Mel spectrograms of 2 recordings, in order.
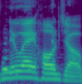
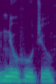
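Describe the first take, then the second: First: The surname sounds like 'Hojo'. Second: The surname sounds like 'Huju'. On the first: This is the proper name. The speaker calls it right. "It's Nue Hojo" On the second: This is a joking habitual nickname. The speaker calls it wrong. "I just call her New Huju because um well I'm very funny"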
